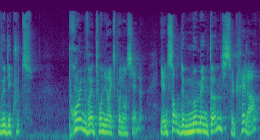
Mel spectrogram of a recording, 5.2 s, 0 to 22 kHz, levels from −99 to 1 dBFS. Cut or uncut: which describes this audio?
uncut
